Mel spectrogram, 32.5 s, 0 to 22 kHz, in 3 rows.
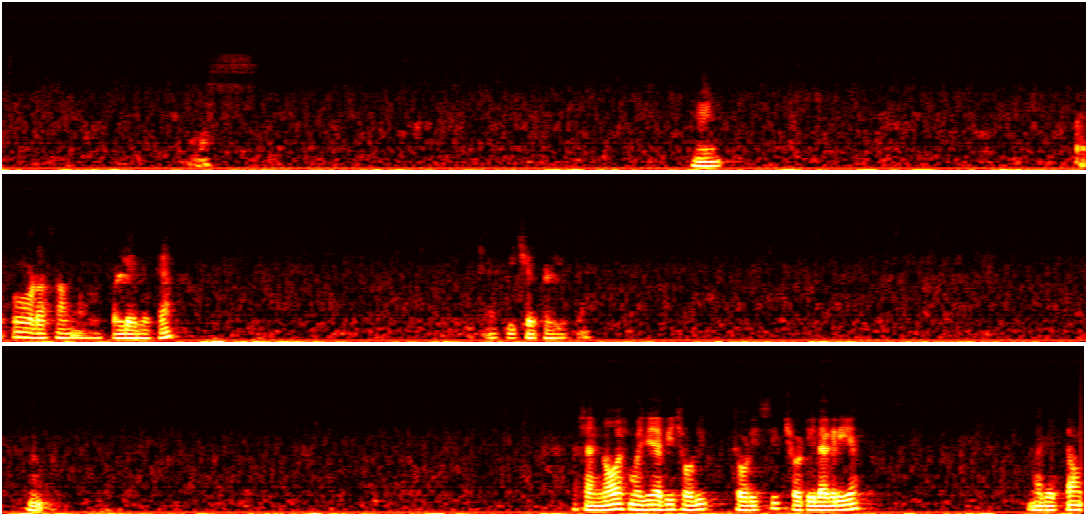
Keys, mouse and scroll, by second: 0.7-1.1 scroll down 1, 1.1-7.2 middle drag, 7.2-9.7 scroll up 2, 9.7 right click, 10.5 g, 12.3-13.5 middle drag, 13.5-14.1 scroll down 2, 14.1-15.6 middle drag, 15.6 g, 19.7-21.1 middle drag, 21.1-21.5 scroll down 1, 21.5-22.7 middle drag, 22.7-23.0 scroll down 1, 23.0 middle click, 23.8 Tab, 23.9 right click, 24.3-25.3 middle drag, 25.3 right click, 25.6 Tab, 25.9-26.5 scroll up 2, 26.5-28.3 middle drag, 28.3 click, 28.7-30.0 middle drag, 30.0 right click, 30.7 shift+right click, 31.8 ctrl+KP_Add, 32.1 ctrl+KP_Add.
